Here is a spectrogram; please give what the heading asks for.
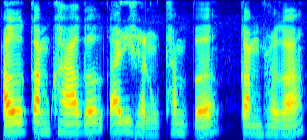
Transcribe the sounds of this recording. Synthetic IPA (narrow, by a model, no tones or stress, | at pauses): aɡɯkamkʰaɡɯɡajɾisanuŋtʰɐmpɐ | kampʰɾɐɡa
